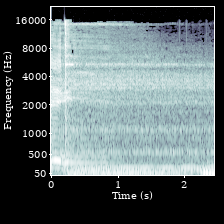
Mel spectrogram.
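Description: Background music: a wavering tone glides downward and fades out within the first second over a steady low drone.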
